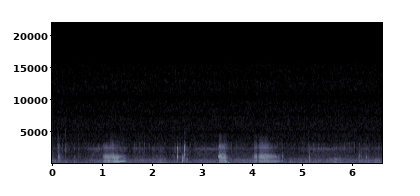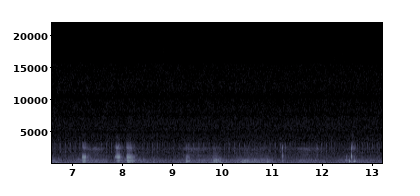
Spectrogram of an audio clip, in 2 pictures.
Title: Newborn having hiccups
